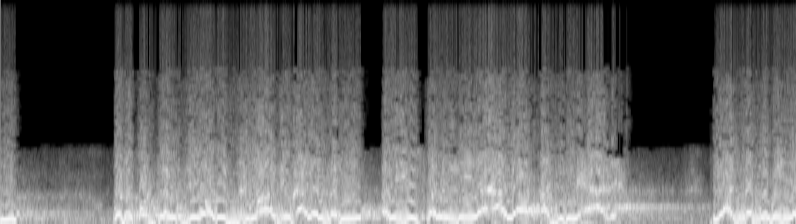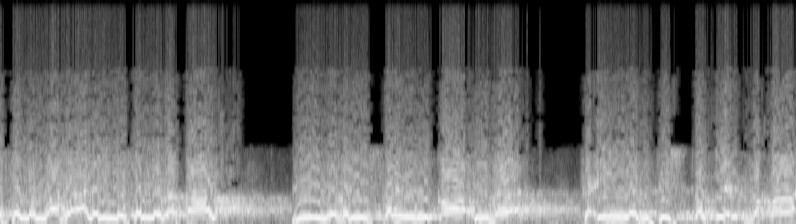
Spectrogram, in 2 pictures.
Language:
Arabic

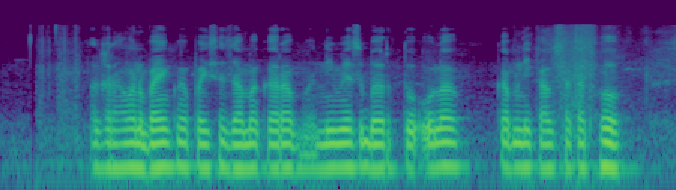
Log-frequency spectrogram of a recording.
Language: Chhattisgarhi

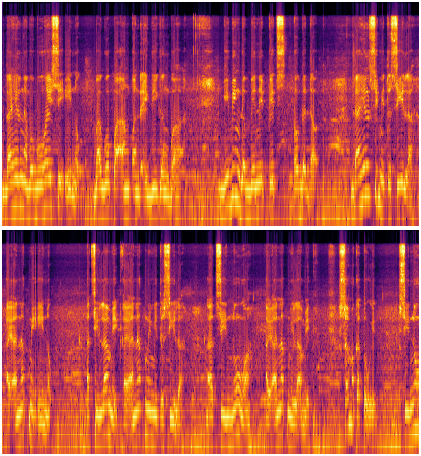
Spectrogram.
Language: Filipino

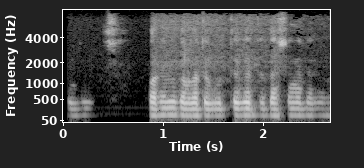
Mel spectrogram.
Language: Bangla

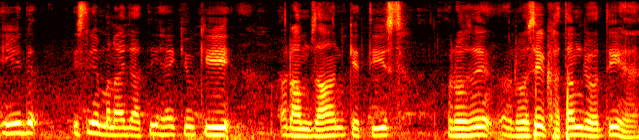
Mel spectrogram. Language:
Urdu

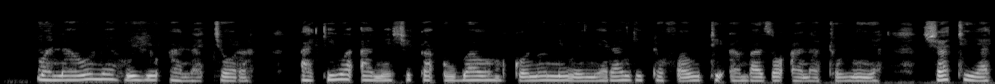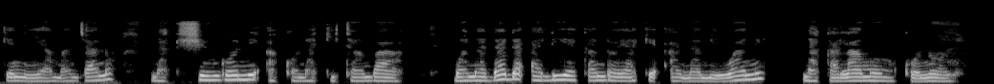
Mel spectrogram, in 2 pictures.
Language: Swahili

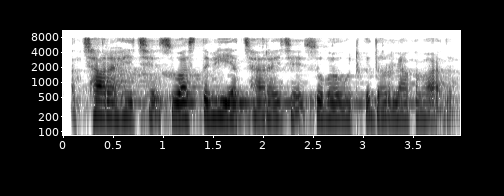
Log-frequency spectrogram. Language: Maithili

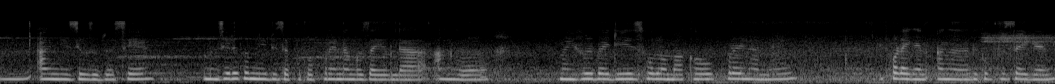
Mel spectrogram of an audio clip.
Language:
Bodo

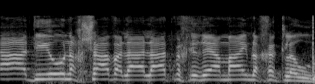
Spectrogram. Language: Hebrew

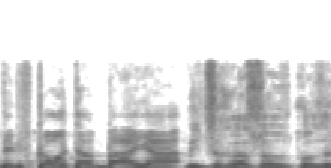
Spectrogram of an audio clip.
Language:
Hebrew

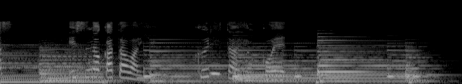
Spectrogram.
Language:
Japanese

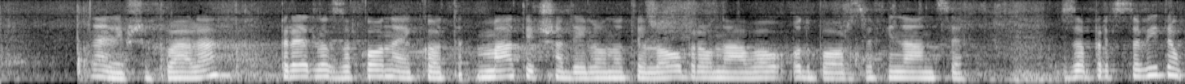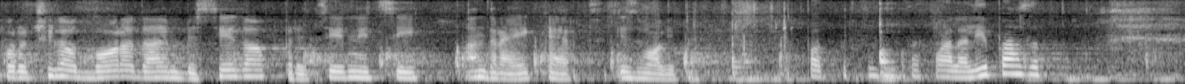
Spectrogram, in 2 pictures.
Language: Slovenian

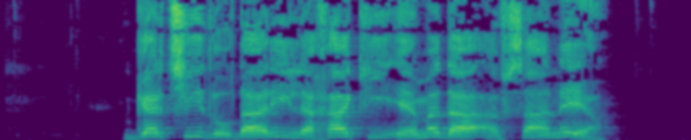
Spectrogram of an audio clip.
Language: Central Kurdish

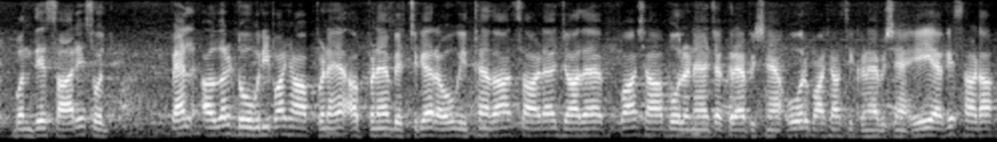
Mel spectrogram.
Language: Dogri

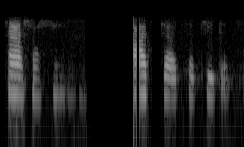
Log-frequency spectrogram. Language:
Bangla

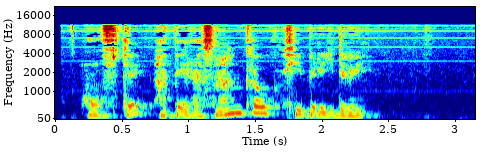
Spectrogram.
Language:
Esperanto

